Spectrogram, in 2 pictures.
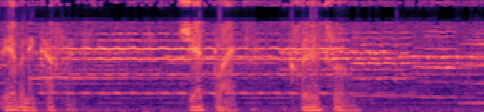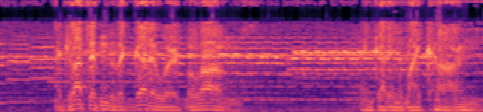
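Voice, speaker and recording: Very deep-voiced hard-boiled radio detective. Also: male voice, moderate pace, long pauses. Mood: weary, brooding. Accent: American. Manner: terse, deadpan, tough-talking. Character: hard-boiled male private detective, wry and world-weary. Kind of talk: 1940s radio detective drama, first-person narration and dialogue. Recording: dull old radio recording with music.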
